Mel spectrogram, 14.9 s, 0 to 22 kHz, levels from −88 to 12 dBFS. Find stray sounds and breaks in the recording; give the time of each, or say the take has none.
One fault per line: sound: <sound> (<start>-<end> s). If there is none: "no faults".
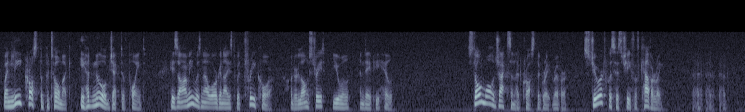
sound: laugh (13.8-14.6 s)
